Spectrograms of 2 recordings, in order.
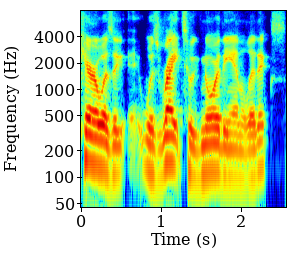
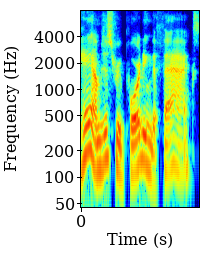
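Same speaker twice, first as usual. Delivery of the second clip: defensive broadcaster voice, pitched higher; 4 semitones higher, 4 dB quieter than usual. Imitating a broadcaster answering a challenge: defensive Joe Buck impression. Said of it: "he was like".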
